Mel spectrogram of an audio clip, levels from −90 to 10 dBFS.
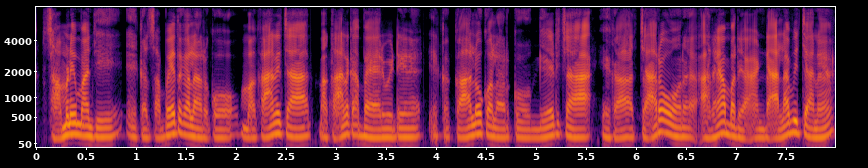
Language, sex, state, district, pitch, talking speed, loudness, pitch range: Hindi, male, Uttarakhand, Tehri Garhwal, 145 Hz, 195 wpm, -19 LUFS, 140-170 Hz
